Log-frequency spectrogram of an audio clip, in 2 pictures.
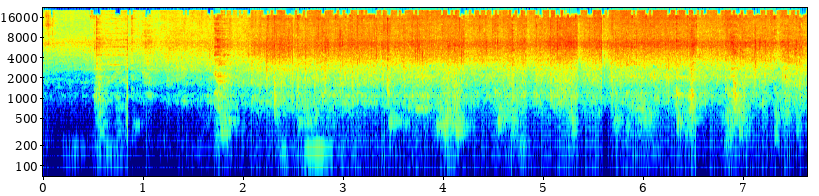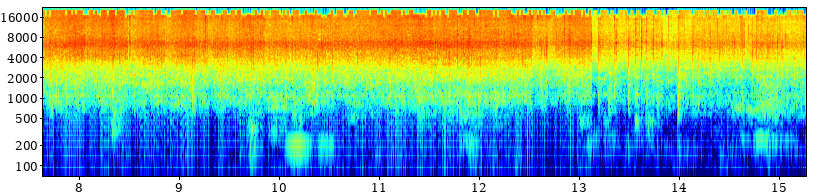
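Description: Onion and bitter gourd sauté in a pan, sweetened with jaggery, giving a steady loud sizzle with scraping stir strokes throughout, no talk.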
